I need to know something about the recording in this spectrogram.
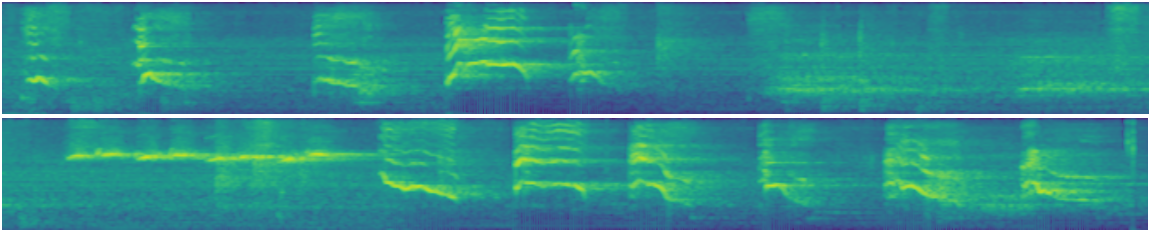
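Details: English bulldog whimpering: a run of high, tonal whines and short yips, some sliding downward, one long wavering whine held mid-clip, about one and a half cries per second over steady background hiss.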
